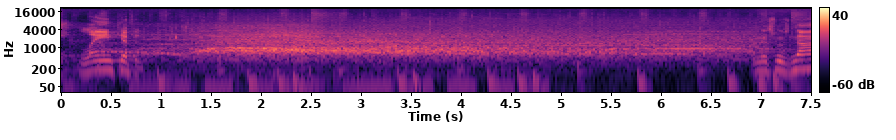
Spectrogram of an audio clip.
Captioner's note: crowd cheering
